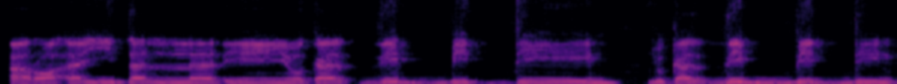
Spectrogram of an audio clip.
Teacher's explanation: Jadi di sini kita masukkanlah ba pertama dalam ba kedua. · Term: idgham kabir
